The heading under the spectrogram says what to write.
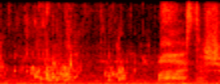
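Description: Water laps gently against the lake shore of Pfaueninsel in Berlin's Wannsee district in soft, irregular splashes and gurgles, steady, with a brighter wash of water toward the end.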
